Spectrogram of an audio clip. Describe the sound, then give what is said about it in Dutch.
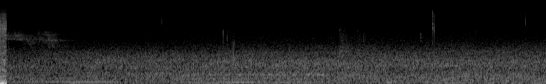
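A steady low rumble of car traffic fills the background, broad and constant without distinct passing vehicles, with a few faint high chirps or clicks scattered over it. “Ja, we horen vooral eh, wagens op de achtergrond, denk ik.”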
